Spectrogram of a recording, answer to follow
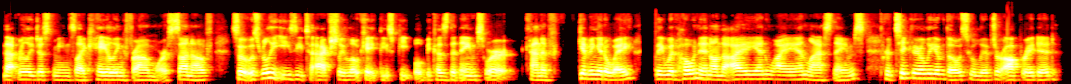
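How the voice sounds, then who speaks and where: A woman's voice: low voice, fairly even intonation, fairly quick, hardly any pauses, darkish tone. A woman in her twenties, a law student from California, answering interview questions in an earnest, explanatory way with occasional fillers. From Glendale, California, US.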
